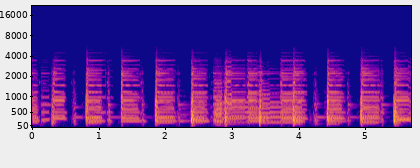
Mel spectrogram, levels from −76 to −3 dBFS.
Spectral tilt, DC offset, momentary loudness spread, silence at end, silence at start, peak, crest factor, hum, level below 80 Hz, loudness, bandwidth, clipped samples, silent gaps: -9.5 dB/octave; under 0.1%; 7 LU; 0 s; 0 s; -4 dBFS; 22 dB; none; -60 dBFS; -27 LUFS; 5.6 kHz; under 0.1%; none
